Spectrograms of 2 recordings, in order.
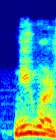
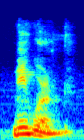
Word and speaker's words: Newark: es cardenal obispo de, yo no sé cómo se pronuncia, ustedes sabrán más que yo, los muchachos, porque yo para el inglés no sirvo mucho, o nada. Newark se dice, Newark, Newark, él es de ahí.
